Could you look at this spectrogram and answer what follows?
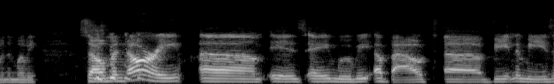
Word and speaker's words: Minari: Minami? I know I'm horribly butchering it. Minari. Minari.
